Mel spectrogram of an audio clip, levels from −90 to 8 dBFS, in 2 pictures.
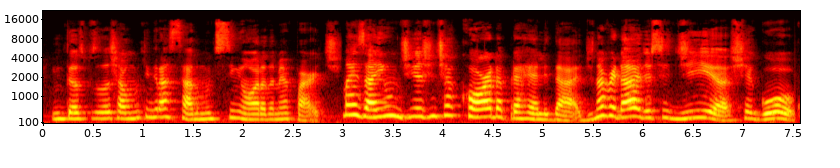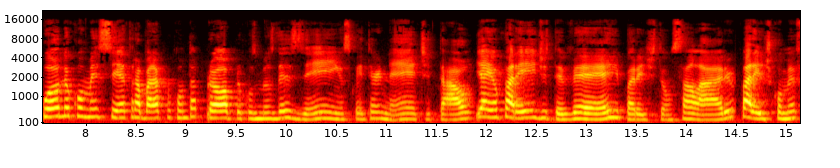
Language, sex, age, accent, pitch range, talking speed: Portuguese, female, 20-39, Brazilian, 205-255 Hz, 220 wpm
